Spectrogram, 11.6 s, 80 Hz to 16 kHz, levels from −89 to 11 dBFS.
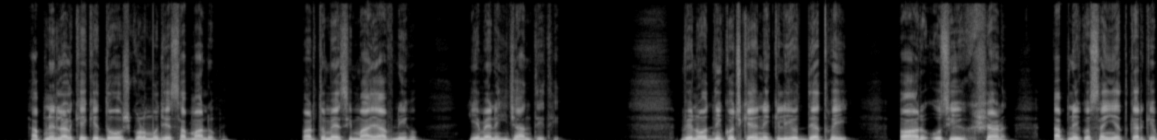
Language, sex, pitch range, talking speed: Hindi, male, 110-135 Hz, 175 wpm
